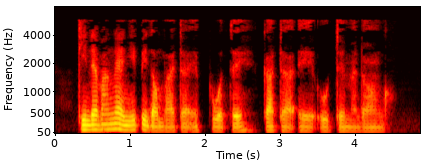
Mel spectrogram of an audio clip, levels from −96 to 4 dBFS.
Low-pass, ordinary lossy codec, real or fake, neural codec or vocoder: 7.2 kHz; MP3, 24 kbps; fake; codec, 24 kHz, 0.5 kbps, DualCodec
